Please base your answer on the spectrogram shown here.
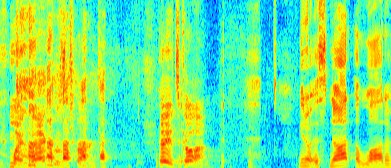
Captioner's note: laughs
